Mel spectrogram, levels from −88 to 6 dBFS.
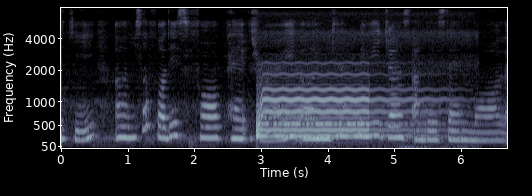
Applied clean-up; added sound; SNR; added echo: none; Keyboard (musical); -4 dB; reverberation time 0.3 s.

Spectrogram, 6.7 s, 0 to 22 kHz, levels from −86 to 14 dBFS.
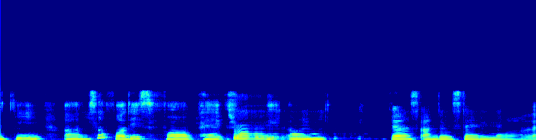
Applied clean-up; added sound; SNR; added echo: neural mask model DeepFilterNet 3.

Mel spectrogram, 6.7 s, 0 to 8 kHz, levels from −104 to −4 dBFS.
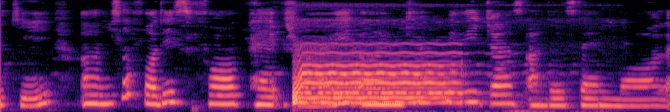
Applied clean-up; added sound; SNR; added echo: classical method WPE with log-MMSE.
